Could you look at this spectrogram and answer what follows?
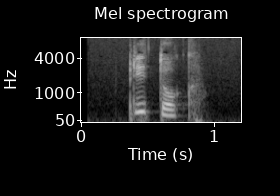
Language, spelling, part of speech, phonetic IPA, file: Russian, приток, noun, [prʲɪˈtok], Ru-приток.ogg
- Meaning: 1. inflow, afflux 2. tributary, confluent (river)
